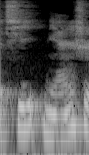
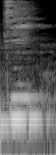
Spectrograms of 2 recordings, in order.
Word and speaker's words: 期: 七是日期的七，年是这个。呃，年月的年啊，年岁的年，这个七呀，应该读成鸡，就是我刚才读的时候呢，应该是不对了，应该说鸡年敌必至，就是啊，表示一年就十二个月的这么个意思。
